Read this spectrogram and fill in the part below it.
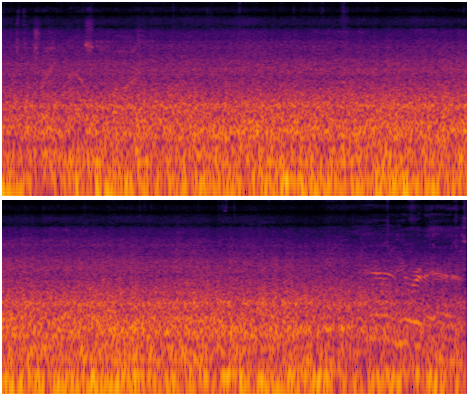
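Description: Close by on a city street, a passing train makes a sustained heavy rumble and wheel clatter, loud and unbroken from start to finish.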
